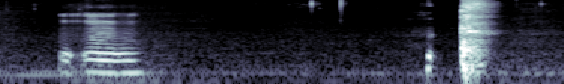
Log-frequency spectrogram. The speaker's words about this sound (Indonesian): Semoga batuknya hilang. Ini batuk nih kayaknya karena debu deh. Kemarin tuh kamu udah gak batuk kan, udah reda.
